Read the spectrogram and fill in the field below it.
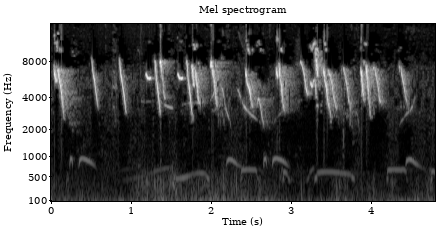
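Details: Saffron finch singing, used to fire up a quiet bird: quick strings of piercing high descending notes, some doubled and crowded together, over faint low whistled arcs in the background.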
